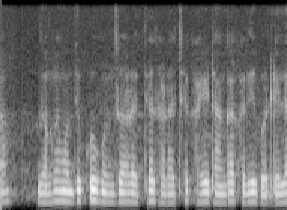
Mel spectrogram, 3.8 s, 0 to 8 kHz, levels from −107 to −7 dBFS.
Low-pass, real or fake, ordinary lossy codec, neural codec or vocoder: 7.2 kHz; real; none; none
